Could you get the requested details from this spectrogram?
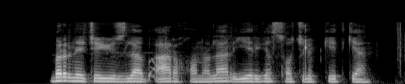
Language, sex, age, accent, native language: Uzbek, male, 25-34, Surxondaryo, Uzbek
